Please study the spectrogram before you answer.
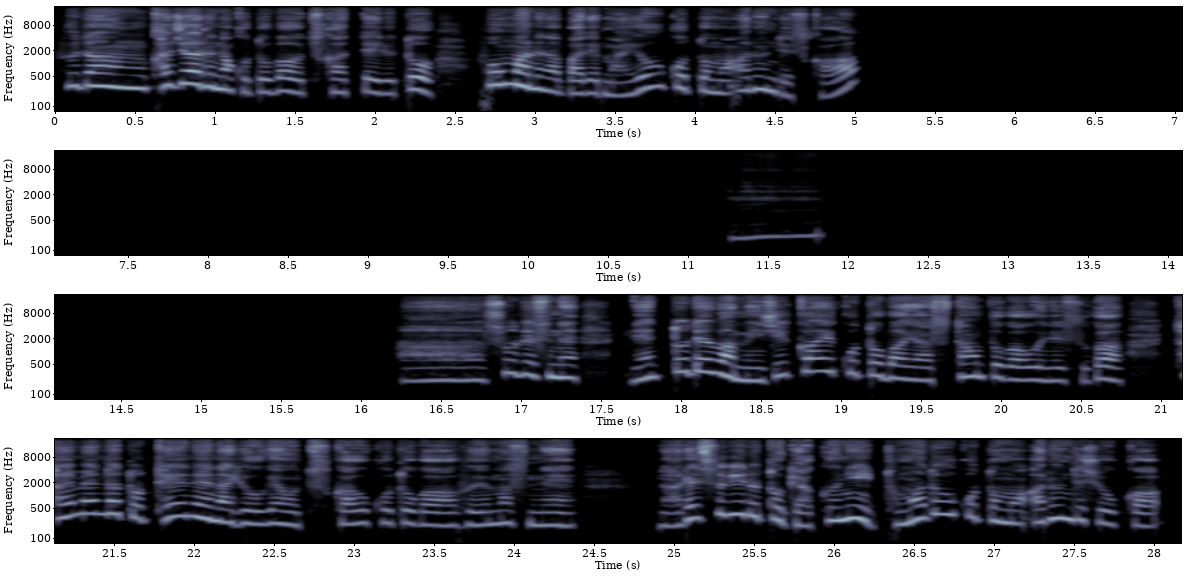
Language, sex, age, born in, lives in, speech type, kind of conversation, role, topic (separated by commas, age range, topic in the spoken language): Japanese, female, 40-44, Japan, Japan, read, expert-assistant, asker, テレビやネットの影響で、私たちの言葉づかいはどう変わるのでしょうか？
